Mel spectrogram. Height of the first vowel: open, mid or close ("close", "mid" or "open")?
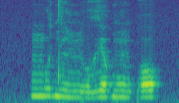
close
